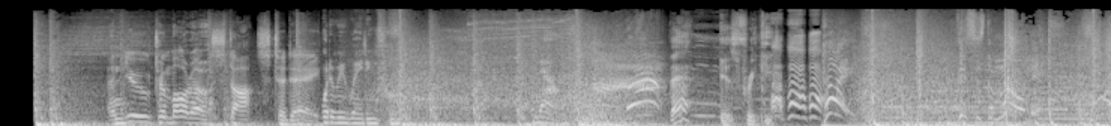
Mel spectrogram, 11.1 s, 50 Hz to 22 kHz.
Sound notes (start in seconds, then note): 7.6 baby laughs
